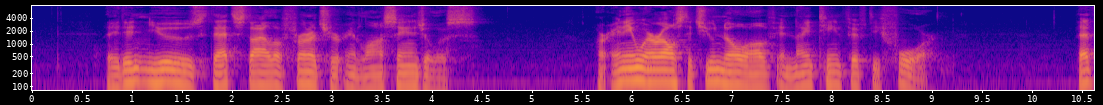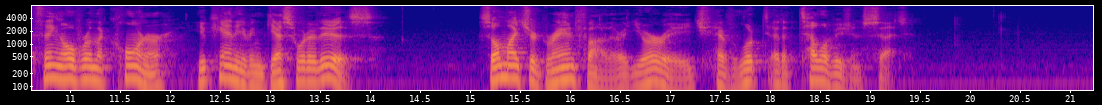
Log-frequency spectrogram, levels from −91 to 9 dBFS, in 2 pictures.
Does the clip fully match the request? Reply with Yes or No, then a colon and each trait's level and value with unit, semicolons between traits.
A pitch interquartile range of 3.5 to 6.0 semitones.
Yes: average, 4.7 semitones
